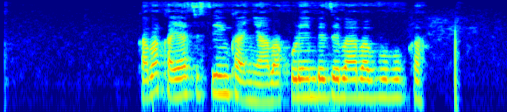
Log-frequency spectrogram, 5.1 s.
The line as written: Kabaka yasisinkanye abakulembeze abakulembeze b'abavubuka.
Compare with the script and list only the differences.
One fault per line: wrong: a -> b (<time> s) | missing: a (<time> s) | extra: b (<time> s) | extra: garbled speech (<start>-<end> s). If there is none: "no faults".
missing: abakulembeze (3.4 s)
